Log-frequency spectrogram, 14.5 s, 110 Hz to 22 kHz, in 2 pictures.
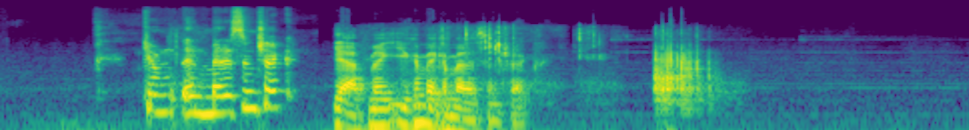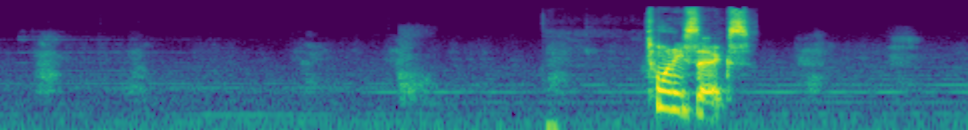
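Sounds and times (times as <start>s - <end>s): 
speech: 1.1s - 4.2s, 12.2s - 13.0s
die clattering and rolling on a hard surface: 3.2s - 5.6s.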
